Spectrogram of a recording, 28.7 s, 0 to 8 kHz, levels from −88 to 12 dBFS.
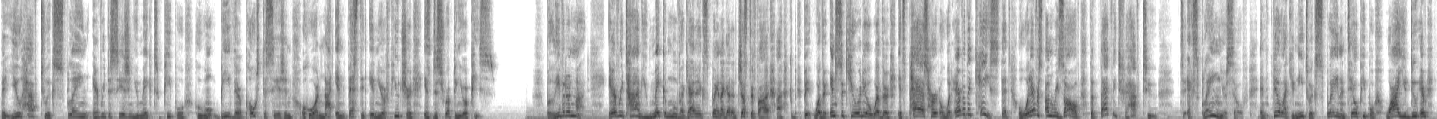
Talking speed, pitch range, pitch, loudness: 180 wpm, 145-220 Hz, 175 Hz, -21 LUFS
